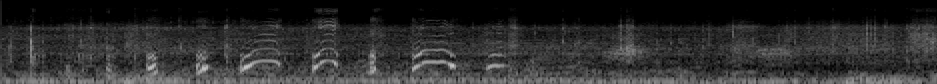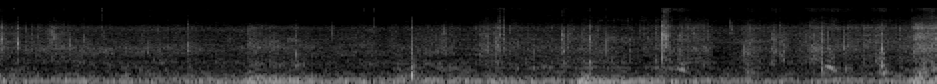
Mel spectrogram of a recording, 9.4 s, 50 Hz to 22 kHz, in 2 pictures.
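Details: Six newborn puppies, 25 days old, suckling from a stray street mother dog outdoors: a quick run of high, arched whimpers in the first few seconds, then low rumbling noise and a man talking.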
